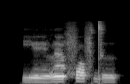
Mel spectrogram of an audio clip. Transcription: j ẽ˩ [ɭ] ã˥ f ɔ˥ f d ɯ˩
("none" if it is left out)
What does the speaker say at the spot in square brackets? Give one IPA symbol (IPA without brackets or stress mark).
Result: l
